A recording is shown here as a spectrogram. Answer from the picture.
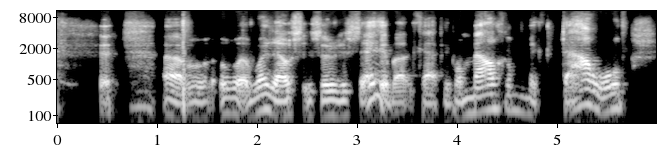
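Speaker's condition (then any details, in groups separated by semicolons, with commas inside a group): Tongue cancer surgery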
